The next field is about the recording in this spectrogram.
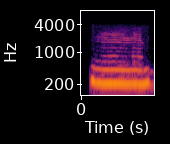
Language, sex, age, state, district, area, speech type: Maithili, female, 18-30, Bihar, Muzaffarpur, rural, conversation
